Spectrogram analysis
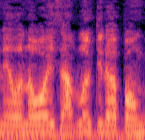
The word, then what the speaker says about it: Illinois: Those tolls were all in Illinois, and yes, I pronounced the S in Illinois.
